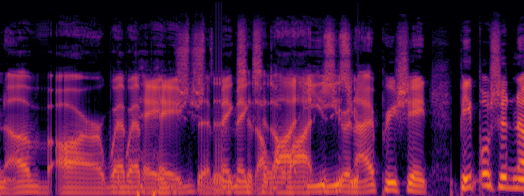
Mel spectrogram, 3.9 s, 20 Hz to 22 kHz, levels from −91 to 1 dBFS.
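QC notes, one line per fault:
0.32 s and 1.62 s, repeated buffer: At each point, a 20 ms piece of audio plays twice more, to 0.36 s and 1.66 s. This fits a 20 ms buffer replayed when new audio arrived late. Hard joins make a short stutter, and about 40 ms of audio is lost.
0.88 to 2.68 s, doubled audio track: A second full-band copy of the speech runs about 100 ms behind, at about the same level. It has no decay or room colour and starts and stops abruptly. This is likely from a second, slower capture path or from two copies held out of step in an edit.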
